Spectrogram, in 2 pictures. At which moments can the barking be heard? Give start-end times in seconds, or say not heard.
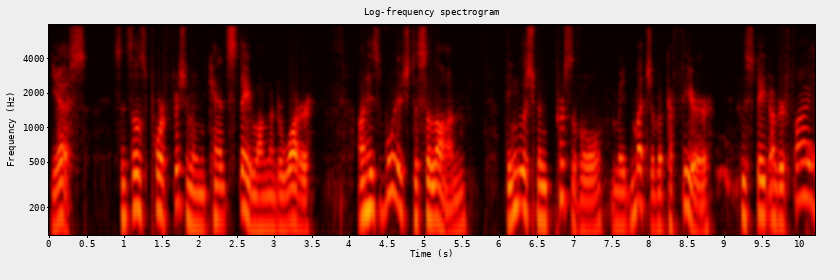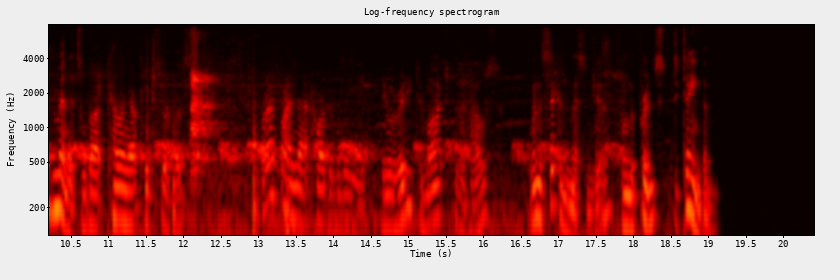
11.6-13.4.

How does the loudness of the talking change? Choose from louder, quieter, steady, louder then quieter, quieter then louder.
quieter.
